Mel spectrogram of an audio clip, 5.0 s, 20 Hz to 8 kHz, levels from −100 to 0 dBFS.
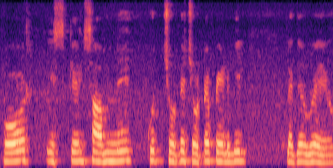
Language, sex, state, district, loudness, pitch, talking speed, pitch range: Hindi, male, Uttar Pradesh, Saharanpur, -17 LUFS, 155 Hz, 130 wpm, 150-165 Hz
